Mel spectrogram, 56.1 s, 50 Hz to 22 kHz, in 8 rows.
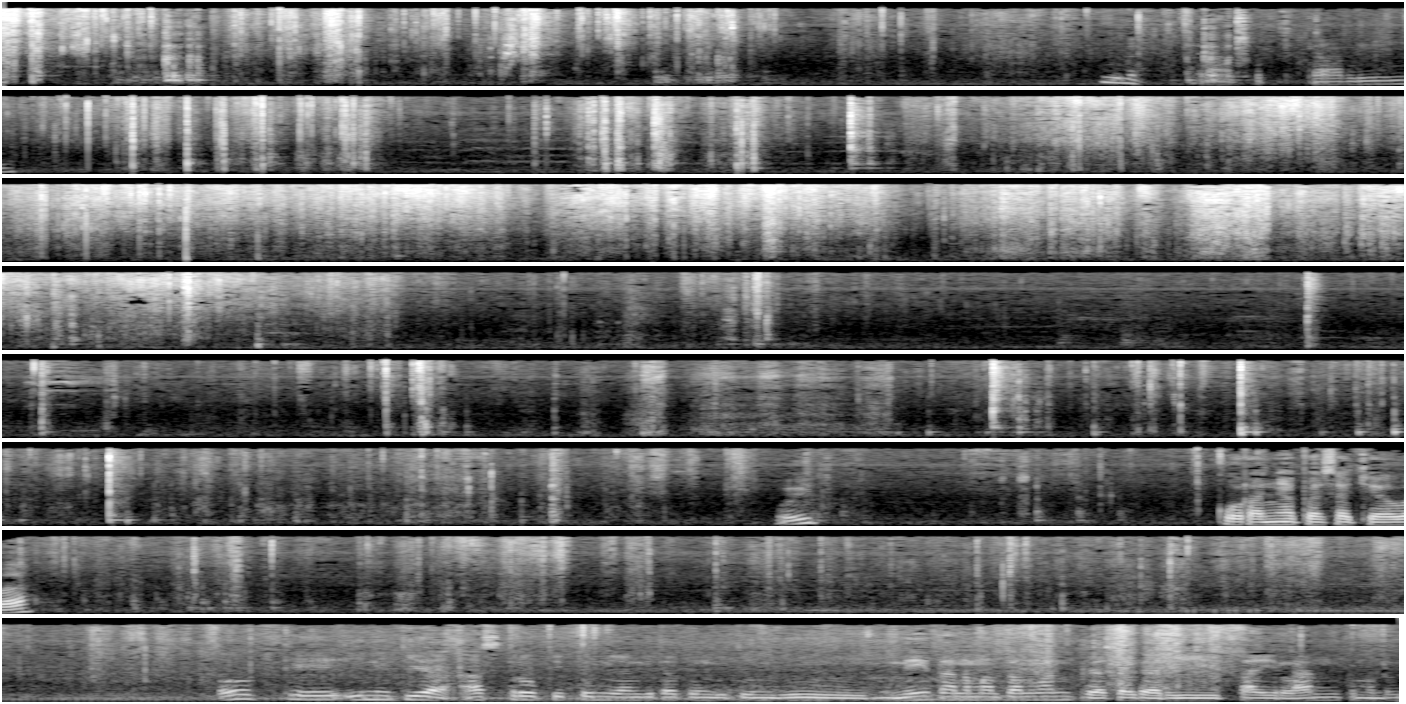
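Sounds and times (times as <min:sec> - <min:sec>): bubble wrap crinkling and tearing: 0:00.0 - 0:25.8, 0:28.5 - 0:30.4, 0:32.3 - 0:39.1, 0:42.1 - 0:56.0
cardboard box rustling: 0:11.5 - 0:23.0, 0:42.4 - 0:52.2, 0:53.0 - 0:55.7.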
